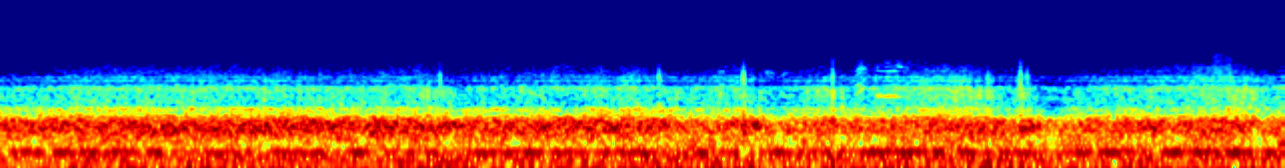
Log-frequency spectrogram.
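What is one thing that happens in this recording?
Wind rushes loudly past, as if heard while riding fast outdoors.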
